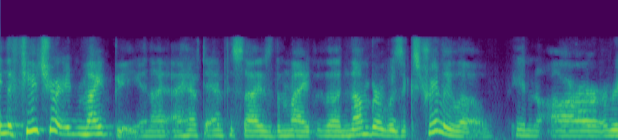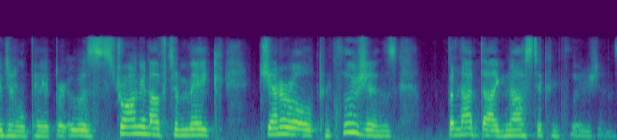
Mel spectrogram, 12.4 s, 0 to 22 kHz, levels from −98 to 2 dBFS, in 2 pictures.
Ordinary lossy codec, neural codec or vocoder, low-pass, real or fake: MP3, 48 kbps; codec, 16 kHz, 2 kbps, FreqCodec, smaller model; 7.2 kHz; fake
